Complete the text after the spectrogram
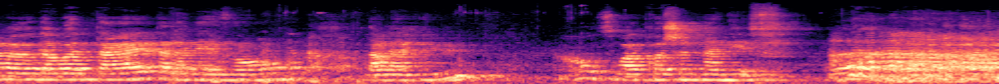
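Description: A young woman speaks expressively into a microphone.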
